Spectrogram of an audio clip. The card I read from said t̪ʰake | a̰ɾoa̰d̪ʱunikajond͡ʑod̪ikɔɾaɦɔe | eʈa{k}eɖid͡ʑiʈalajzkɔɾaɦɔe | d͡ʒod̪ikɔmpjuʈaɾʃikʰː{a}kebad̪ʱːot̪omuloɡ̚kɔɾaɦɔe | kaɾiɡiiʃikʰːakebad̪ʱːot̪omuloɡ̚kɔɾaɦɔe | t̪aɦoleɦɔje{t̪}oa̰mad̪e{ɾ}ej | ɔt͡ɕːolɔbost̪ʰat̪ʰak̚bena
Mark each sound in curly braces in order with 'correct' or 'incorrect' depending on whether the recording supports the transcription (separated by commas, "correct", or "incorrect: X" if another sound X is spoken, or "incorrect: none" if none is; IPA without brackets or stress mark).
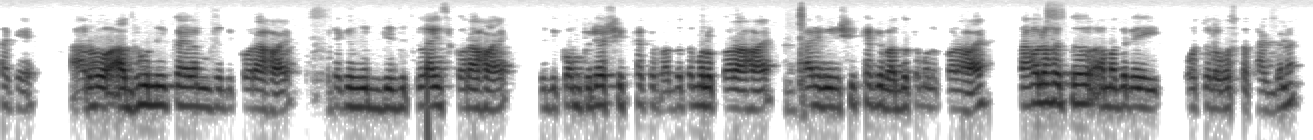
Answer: correct, correct, correct, correct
